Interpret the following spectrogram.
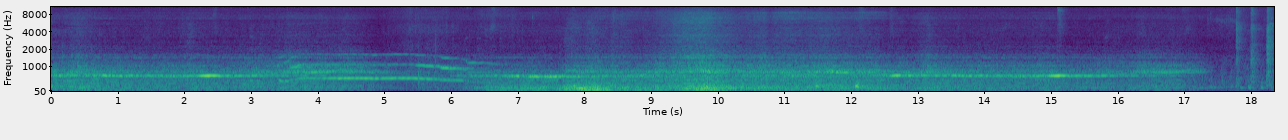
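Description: Cartoon soundtrack played over loudspeakers in a hall, recorded from the room: one long held tone with a rumbling low part, and a short falling glide about four seconds in. It fades out near the end.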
